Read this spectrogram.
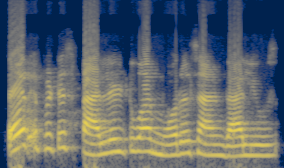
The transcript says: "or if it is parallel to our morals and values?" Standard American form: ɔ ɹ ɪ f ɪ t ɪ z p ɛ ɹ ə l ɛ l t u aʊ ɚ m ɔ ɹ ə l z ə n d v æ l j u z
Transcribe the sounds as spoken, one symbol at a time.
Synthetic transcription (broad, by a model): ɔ ɹ ɪ f ɪ t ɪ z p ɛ l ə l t t u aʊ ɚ m ɔ ɹ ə l s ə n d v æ l j u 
